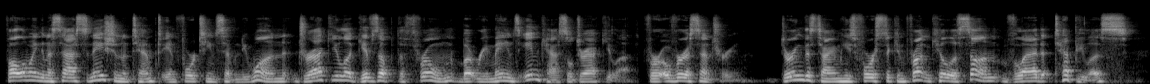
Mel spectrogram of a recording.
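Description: A man's voice: medium pitch, animated, fairly quick. A man co-hosting a podcast, recapping comic book history in a rambling, self-correcting way with chuckles at his own asides.

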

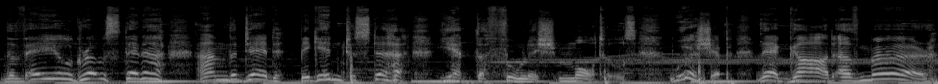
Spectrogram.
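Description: A regal ancient elf host, as a man puts him on, declaiming ominous threats in a lofty, high-pitched voice that swoops widely. He speaks slowly and grandly. Faint music plays behind. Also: sing-song, exaggerated voice. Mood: menacing.

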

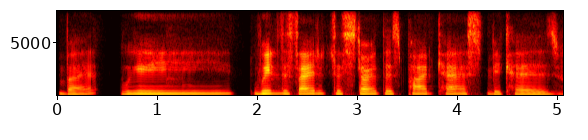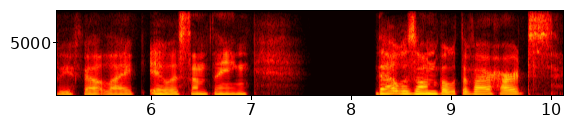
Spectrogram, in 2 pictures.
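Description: A woman's voice: mid-range voice, flat delivery, slow pace, mellow, no echo. A woman from Florida with an American accent, chatting casually as a podcast co-host. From Florida, United States. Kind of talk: casual chat, self-introduction.

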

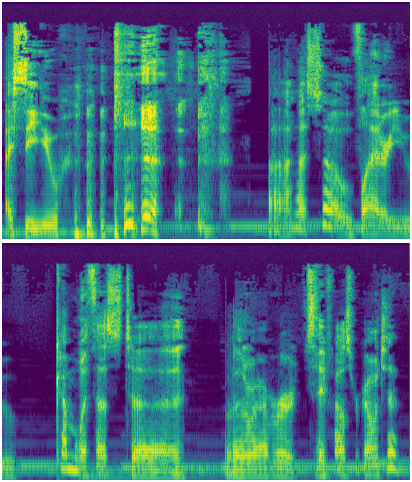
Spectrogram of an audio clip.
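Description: A man's voice: mid-range voice, lively intonation, takes it slowly, vocal fry, long pauses, over music. A man playing a tabletop role-playing game, casually chatting and asking questions in and out of character.

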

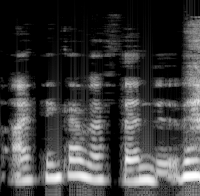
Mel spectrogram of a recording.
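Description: A woman's voice: sits high, a little mellow, husky, dry recording, low-quality recording. Playful young woman podcast co-host. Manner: playful, teasing, laughs often. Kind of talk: casual podcast banter.

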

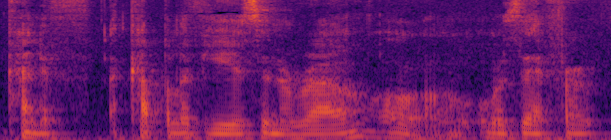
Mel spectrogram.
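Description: A man who is a guest author on a casual podcast interview, rambling with halting restarts and frequent ums. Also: low voice, little pitch movement.

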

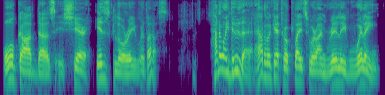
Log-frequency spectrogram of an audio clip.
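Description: An older man with an English accent speaks as a podcast guest in a reflective, deliberate way, repeating phrases for weight. His voice is fairly low and the sound is very dry. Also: no echo. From London, England. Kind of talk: reflective explanatory interview talk.

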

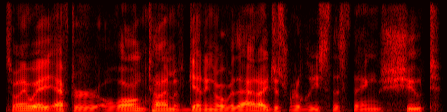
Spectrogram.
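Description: A man chats casually on a podcast, talking like a working musician. His voice sits at a middling pitch and the recording is dry and close. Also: steady tone, normal speed, no room sound. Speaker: musician and mixing engineer.

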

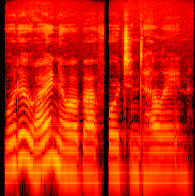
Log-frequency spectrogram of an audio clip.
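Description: A woman's voice: deep voice, fast, warm tone. A woman voicing a timid, worried young man in a folk tale. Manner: worried, hesitant. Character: timid nervous young man, poor digger.

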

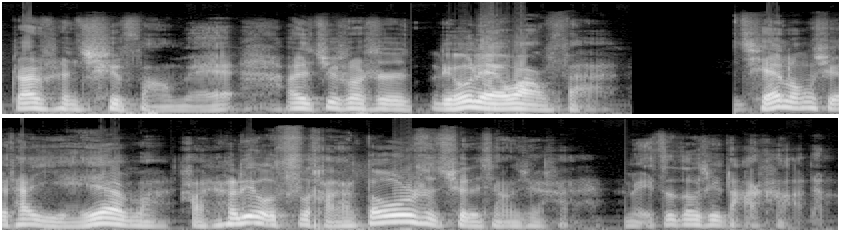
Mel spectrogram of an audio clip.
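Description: A man's voice: medium pitch, animated, brisk, a little mellow. A man from Suzhou, co-hosting a casual chat and explaining place names and local history in detail. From Suzhou, China. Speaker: co-host.

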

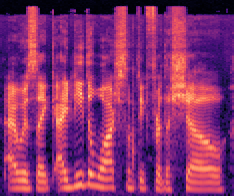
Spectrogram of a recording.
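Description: A man co-hosting a podcast, chatting in an easygoing way with a bright, smooth, fairly high voice. He is recorded on a close, dry mic. He peppers his talk with "like.". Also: fast, dry recording. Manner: relaxed, easygoing, uses "like" often. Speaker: podcast co-host. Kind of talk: casual chat.

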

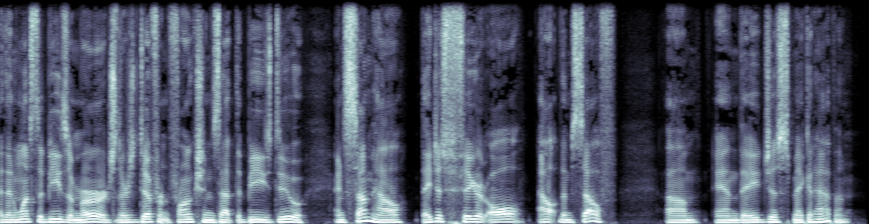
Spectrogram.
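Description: A man co-hosts a casual podcast, speaking haltingly with lots of fillers and restarts. His mid-range voice has fairly even intonation, and the clean studio sound has no echo.

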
